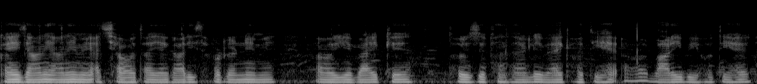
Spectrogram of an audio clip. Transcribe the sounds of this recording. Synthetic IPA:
kɐɦĩd͡ʒaːneaːnemẽʔɐ̰tːʃʰaɦoːt̪aɦɛjaɡaːɾisɐ̥fəɾkɐɾnemẽ | ɔːɾjebaːɪke | t̪ʰoːɾisefʰə̃nsaːɳʈibaːɪkɦoːt̪iɦɛʔɔːɾbaːɾibʱiɦoːt̪iɦɛː

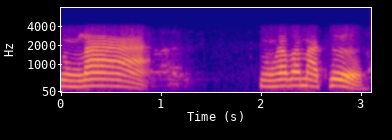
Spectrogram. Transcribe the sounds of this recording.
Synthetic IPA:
nuŋlaː | nuŋlaːbamat̪ʰɯ

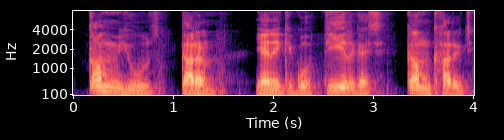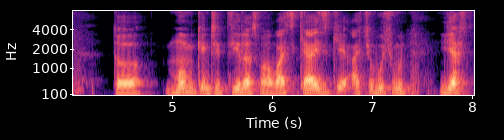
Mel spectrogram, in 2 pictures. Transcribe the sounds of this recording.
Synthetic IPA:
kɐmjuːzkɐɾɐn | jaːnikiɡot̪iːlɡɐsʲ | kɐmkʰɐɾɨd͡ʒ | t̪ɨ | mumkint͡ʃʰit̪iːlɐsmaʋaːsʲkʲaːzʲkiʔɐt͡ʃʰiʋuʃʰmut̪ʲ | jɐs

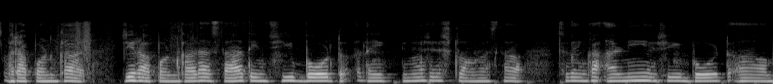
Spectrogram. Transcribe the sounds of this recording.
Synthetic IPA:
ɾapəɳkaɽ | d͡ʑiɾapəɳkaɽəst̪at̪ãɲt͡ɕiboʈlajk̚noəɕĩsʈɾɔ̃ŋɡəst̪a | sot̪jãŋkaʔaɽ̃iəɕiboʈ

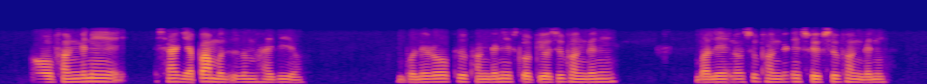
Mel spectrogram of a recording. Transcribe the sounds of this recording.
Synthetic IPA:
ɔpʰaŋɡəni | saɡiapamɔdudumɦajbijɔ | bɔleɾɔp̚supʰaŋɡəniskɔɾpijɔsupʰaŋɡəni | balenɔsupʰaŋɡəniswip̚supʰaŋɡəni

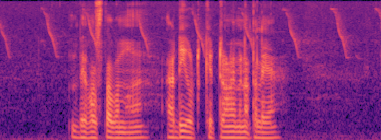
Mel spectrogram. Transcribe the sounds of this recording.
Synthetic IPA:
bɛβɔst̪ʰaβanuʔaəɖiɔʈkɛʈːɾɔɽɛmɛnaʔt̪alɛja

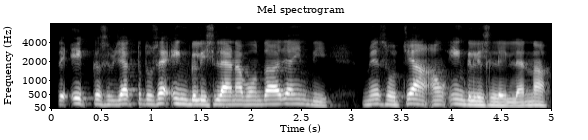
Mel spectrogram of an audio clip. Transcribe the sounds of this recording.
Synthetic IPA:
t̪eːʔɪksəbd͡ʒɛk̚ʈt̪ʊs̬ɛ̃ːʔɪ̃ŋɡlɪʃlɛːnaːpõːnd̪aːd͡ʒaːĩːnd̪iː | mɛ̃ːsoːt͡ʃjãːʔə̰ũːʔɪ̃ŋɡlɪʃləiːlɛːnaː

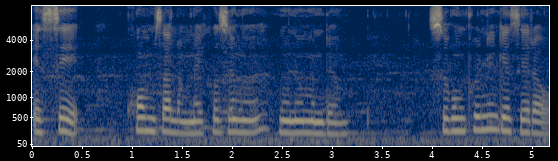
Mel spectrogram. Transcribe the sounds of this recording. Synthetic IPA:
ese | kʰɔmzalaŋnajkʰɯzɯŋɯnunɯmɯndɯŋ | subuŋpʰɯɾniɡezeɾaw

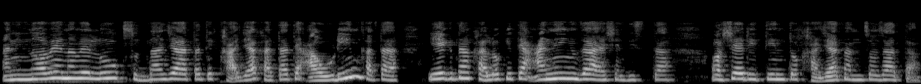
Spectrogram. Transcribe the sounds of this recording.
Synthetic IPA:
añinəʋẽnəʋẽloksud̪ʱːãd͡ʑeat̪at̪ɛ̃kʰa̰d͡ʑjakʰat̪at̪ɛ̃ʔawɽiːnkʰat̪a | ekd̪ãkʰalɔkit̪ɛ̃ʔaniŋɡd͡zajəɕɛ̃d̪ist̪a | əɕẽɾit̪iːnt̪ɔkʰad͡ʑat̪ãnt͡sɔd͡zat̪a̰

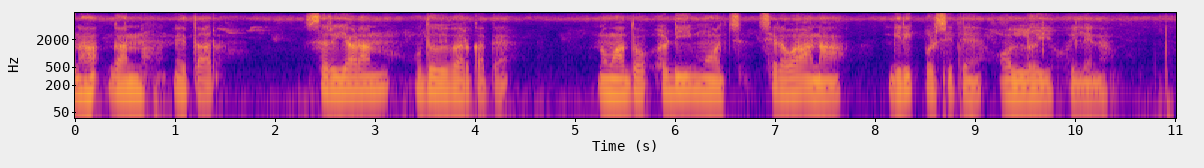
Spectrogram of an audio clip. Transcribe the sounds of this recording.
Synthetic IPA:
naɦaʔɡanːɛt̪aɾ | səɾijaɽan | ud̪ʱəbɛbaɾkat̪ɛ | nɔmad̪ɔʔəɖimɔt͡ʃsɛɾwaːna | ɡiɾik̚pəɾsit̪ɛɔlːəjhojlɛna

